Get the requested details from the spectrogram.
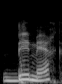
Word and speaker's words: Bemer: donc ça se prononce Bémer comme s'il y avait un accent euh, ah. sur, le, sur le premier.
